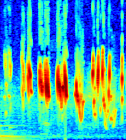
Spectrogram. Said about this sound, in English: A flash of glittering dark blue cuts through the gray of late February as a male tree swallow glides low over a cattail marsh. The tree swallow's liquid notes hint at spring's approach.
